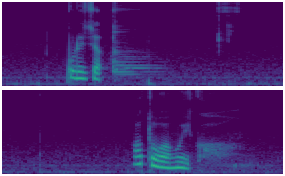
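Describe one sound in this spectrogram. Short electronic chimes ring as game menus open and close.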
